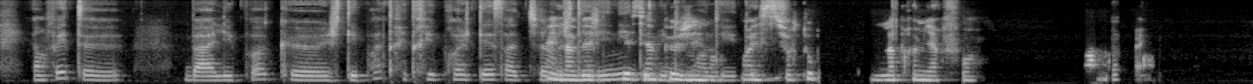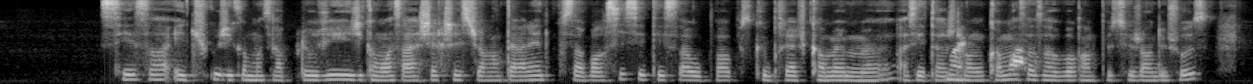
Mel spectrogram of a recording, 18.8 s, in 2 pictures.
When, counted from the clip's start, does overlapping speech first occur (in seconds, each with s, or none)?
4.1 s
